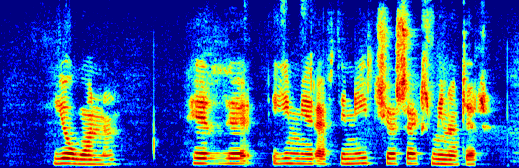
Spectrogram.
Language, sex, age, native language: Icelandic, female, 12, Icelandic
